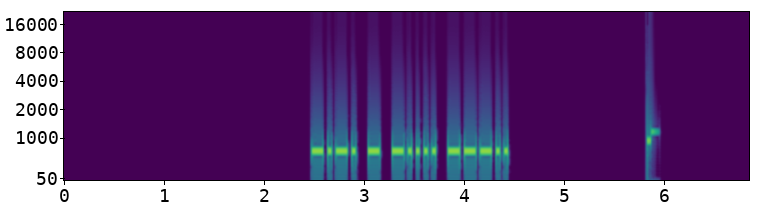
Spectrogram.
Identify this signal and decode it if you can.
Morse code, heard as a keyed tone, about 29 wpm, 700 Hz. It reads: CT68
